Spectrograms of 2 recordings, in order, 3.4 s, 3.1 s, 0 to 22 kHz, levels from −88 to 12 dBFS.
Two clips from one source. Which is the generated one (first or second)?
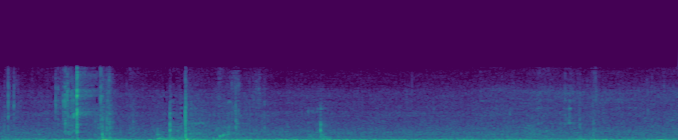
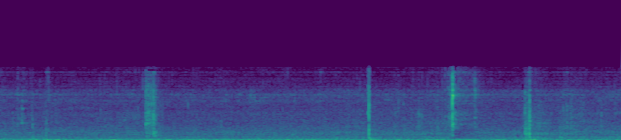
second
